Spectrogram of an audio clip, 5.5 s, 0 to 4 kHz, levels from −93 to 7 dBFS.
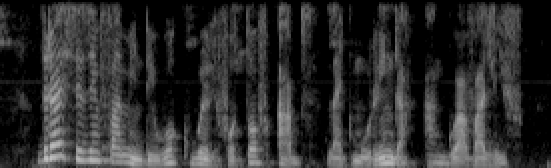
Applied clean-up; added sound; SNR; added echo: none; none; none; none.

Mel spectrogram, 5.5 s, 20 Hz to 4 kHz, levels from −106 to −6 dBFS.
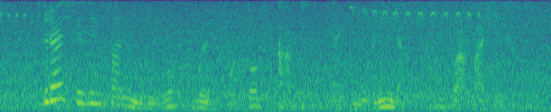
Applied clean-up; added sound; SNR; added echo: none; Ocean; 3 dB; none.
